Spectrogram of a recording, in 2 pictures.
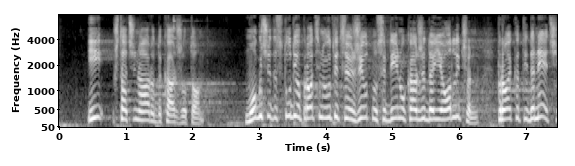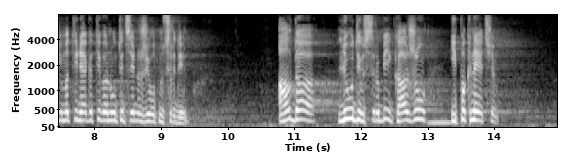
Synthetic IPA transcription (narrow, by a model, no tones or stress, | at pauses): iʂt̪at͡ɕenaːɾo̞d̪ːakaːʒeot̪o̞me | mo̞ɡut͡ɕed̪ast̪uːd̪iopɾo̞t̪senojut̪it̪sajoʒiʋo̞t̪nusɾed̪inukaːʒed̪ajeo̞d̪lit͡ʂanpɾo̞ekat̪id̪aneːt͡ɕeimat̪ineɡat̪iʋanut̪it̪sajnaʒiʋot̪nusɾed̪inu | alˠd̪aʎuːd̪iusr̩biikaːʒuipakneːt͡ɕem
